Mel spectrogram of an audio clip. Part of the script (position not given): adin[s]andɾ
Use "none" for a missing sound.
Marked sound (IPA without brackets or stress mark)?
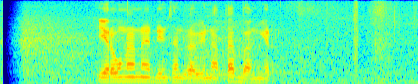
s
